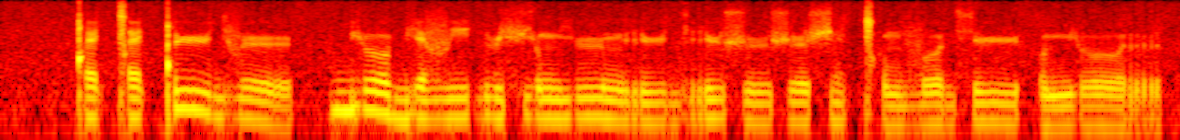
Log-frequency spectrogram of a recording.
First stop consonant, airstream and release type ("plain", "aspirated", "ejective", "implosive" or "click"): click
